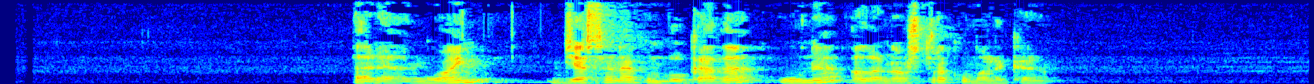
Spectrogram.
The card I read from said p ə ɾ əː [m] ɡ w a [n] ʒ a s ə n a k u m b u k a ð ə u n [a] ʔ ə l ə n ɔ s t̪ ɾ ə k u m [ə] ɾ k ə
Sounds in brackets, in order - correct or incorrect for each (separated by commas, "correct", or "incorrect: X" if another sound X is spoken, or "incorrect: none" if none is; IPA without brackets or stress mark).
incorrect: ŋ, incorrect: ɲ, incorrect: ə, incorrect: a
